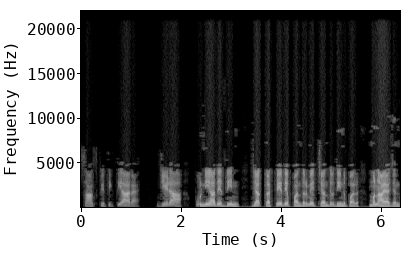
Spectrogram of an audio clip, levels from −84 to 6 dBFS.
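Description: From 0.00 to 2.37 s the speech sounds dull and narrow. Nothing is heard above about 6.7 kHz. The level sits about 5 dB lower. A new background noise lies far below it, around 55 dB down. At 2.37 s a 20 ms silence falls, then the fuller sound returns on "दे दिन". This is likely an input switched to a poorer device.

Throughout the clip there is heavy codec damage. The speech rings and smears. A hiss rises and falls with the signal. Quiet detail drops out. This is likely WMA compression at a low bitrate, around 24 kbps. Its long transform blocks spread quantisation noise in time.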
